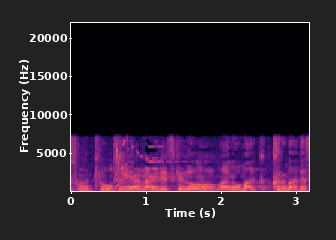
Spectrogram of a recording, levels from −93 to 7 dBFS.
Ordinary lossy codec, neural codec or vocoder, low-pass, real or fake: none; none; 7.2 kHz; real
